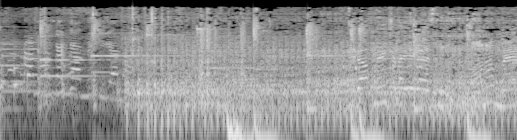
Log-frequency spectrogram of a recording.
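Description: Background music for about the first second and a half, then a go-kart's small petrol engine running close by, a rapid, even chatter of firing pulses that carries on to the end, with voices over it.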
